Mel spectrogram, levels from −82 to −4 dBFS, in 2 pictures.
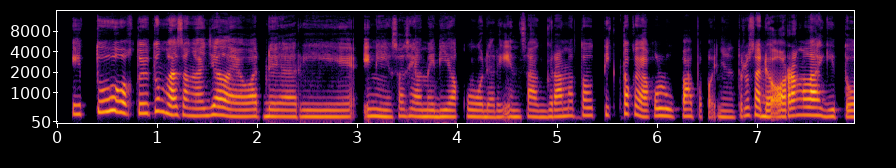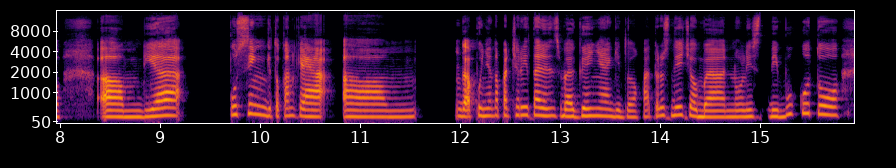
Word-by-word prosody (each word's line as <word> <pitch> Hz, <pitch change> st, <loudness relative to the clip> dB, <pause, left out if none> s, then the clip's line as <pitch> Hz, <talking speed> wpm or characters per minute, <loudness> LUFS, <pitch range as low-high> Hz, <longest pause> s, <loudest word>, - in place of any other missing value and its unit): Itu, 295 Hz, +4 st, -4 dB, 0.2 s
waktu 325 Hz, 0 st, 0 dB
itu 395 Hz, +3 st, -2 dB
nggak 275 Hz, -4 st, +6 dB
sengaja 255 Hz, +1 st, +2 dB
lewat 220 Hz, 0 st, +1 dB
dari 215 Hz, -1 st, -2 dB, 0.2 s
ini, 230 Hz, -1 st, 0 dB
sosial 230 Hz, -1 st, -3 dB
mediaku, 215 Hz, 0 st, -1 dB
dari 205 Hz, 0 st, -3 dB
Instagram 215 Hz, +2 st, -2 dB
atau 250 Hz, +2 st, -5 dB
TikTok 280 Hz, +4 st, -4 dB
ya, 210 Hz, -5 st, +2 dB
aku 245 Hz, -, 0 dB
lupa 230 Hz, -1 st, 0 dB
pokoknya. 205 Hz, -1 st, -8 dB
Terus 255 Hz, +4 st, -4 dB
ada 235 Hz, -5 st, +4 dB
oranglah 255 Hz, +3 st, +6 dB
gitu, 215 Hz, -1 st, -4 dB, 0.4 s
mmm, 205 Hz, -1 st, +4 dB
dia 240 Hz, +4 st, +4 dB, 0.5 s
pusing 285 Hz, +1 st, +1 dB
gitu -, -, -5 dB
kan, 240 Hz, +1 st, -3 dB
kayak, 220 Hz, -3 st, +3 dB, 0.2 s
mmm, 210 Hz, 0 st, 0 dB, 0.4 s
enggak 225 Hz, -1 st, +3 dB
punya 240 Hz, 0 st, -2 dB
tempat 255 Hz, 0 st, -1 dB
cerita 265 Hz, 0 st, 0 dB
dan 245 Hz, -, 0 dB
sebagainya 235 Hz, +1 st, -1 dB
gitu 205 Hz, -1 st, -5 dB
kan. 205 Hz, -, -5 dB
Terus 255 Hz, +1 st, -4 dB
dia 265 Hz, +1 st, 0 dB
coba 205 Hz, -1 st, +1 dB
nulis 210 Hz, +1 st, -2 dB
di 215 Hz, -1 st, -2 dB
buku 305 Hz, +6 st, -5 dB
tuh. 280 Hz, -3 st, 0 dB
225 Hz, 165 wpm, -22 LUFS, 210-255 Hz, 0.5 s, nggak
